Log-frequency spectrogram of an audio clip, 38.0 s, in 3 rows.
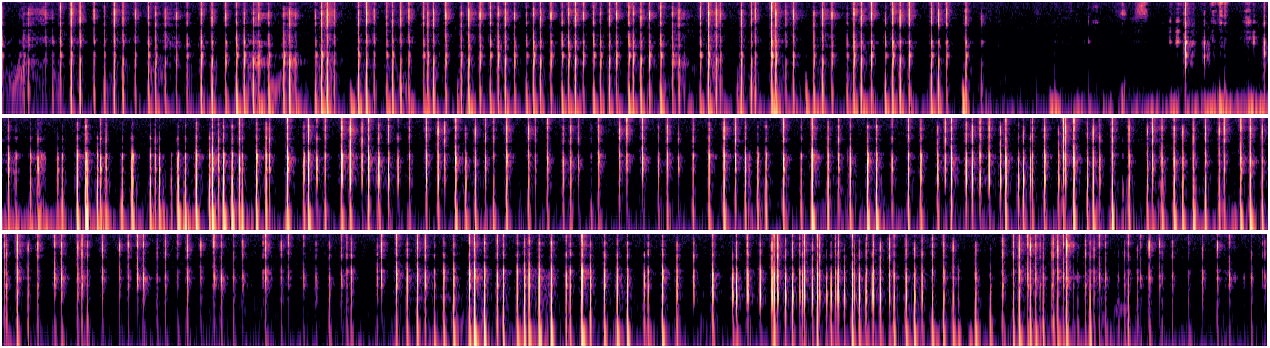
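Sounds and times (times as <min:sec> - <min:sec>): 
makeup tapping and scratching: 0:00.5 - 0:09.8, 0:11.3 - 0:37.9.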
